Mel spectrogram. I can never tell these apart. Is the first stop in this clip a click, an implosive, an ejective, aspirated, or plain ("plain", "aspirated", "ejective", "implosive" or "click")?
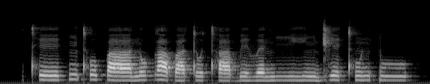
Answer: aspirated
